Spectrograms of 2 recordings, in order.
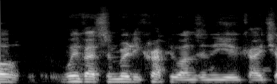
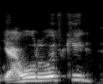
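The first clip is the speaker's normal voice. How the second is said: lightly put-on Brummie directions; playful mock Midlands accent; 2 semitones higher than usual. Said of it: "They talk like this".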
